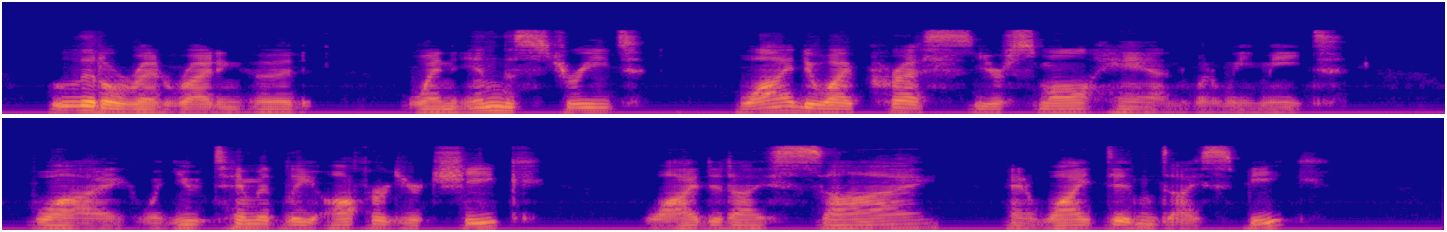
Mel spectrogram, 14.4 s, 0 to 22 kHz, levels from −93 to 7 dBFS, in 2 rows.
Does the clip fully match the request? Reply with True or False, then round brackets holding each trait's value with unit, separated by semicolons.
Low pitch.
True (95 Hz)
